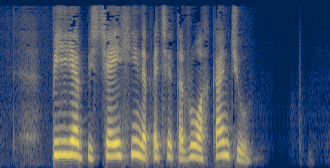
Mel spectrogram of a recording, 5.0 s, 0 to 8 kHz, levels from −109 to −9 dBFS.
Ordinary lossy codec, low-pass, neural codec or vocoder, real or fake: MP3, 32 kbps; 7.2 kHz; codec, 16 kHz, 0.3 kbps, FocalCodec; fake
